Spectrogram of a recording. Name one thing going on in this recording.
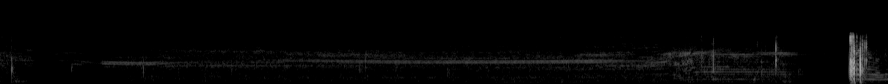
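A small model plane engine buzzes steadily overhead.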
